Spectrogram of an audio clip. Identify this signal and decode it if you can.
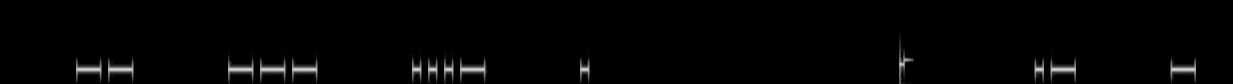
Morse code, heard as a keyed tone, about 15 wpm, spaced as for 7 wpm, 700 Hz. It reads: MOVE AT
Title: 4x Character Spacing - Top 200 Words - 15wpm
